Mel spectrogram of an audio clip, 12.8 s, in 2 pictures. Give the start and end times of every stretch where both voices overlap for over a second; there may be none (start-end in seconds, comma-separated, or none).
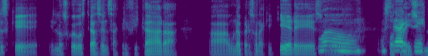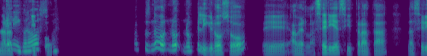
5.8-7.2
